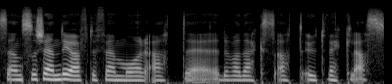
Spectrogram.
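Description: The recording is very clean and the background silent. Her intonation, a woman's, stays monotone and flat. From Gotland, Sweden. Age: 20s. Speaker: newly graduated police officer. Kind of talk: casual interview. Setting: studio.

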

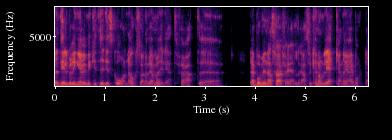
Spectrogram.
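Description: This man speaks very fast, his medium pitch moving with ordinary variation. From Sweden, Gothenburg. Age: 40s. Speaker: politician and former para swimmer. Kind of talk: interview.

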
